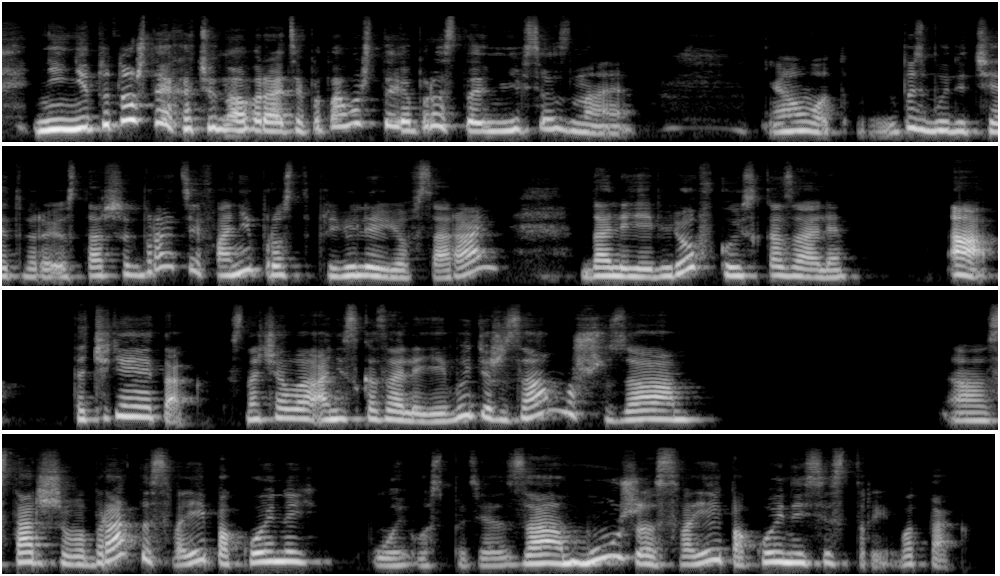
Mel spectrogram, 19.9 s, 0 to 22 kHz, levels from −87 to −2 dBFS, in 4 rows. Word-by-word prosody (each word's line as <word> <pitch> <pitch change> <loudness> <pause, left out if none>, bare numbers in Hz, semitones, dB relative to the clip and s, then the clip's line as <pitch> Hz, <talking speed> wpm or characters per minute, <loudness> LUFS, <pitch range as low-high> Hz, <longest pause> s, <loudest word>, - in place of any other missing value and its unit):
Не 255 +3 +10
не 275 +3 +11
ту 390 - +3
то, - - +8
что 440 -4 0
я - - +2
хочу 280 +1 +1
наврать, 235 -3 +2
а - - -5
потому 395 +5 -2
что 410 -3 -4
я 235 - +3
просто 335 -6 0
не 225 +3 +1
всё 270 +2 -5
знаю. 200 -5 -5 0.7
А, 215 +3 -2
вот. 215 -4 -5
М, 200 -2 -13
пусть 280 -5 +2
будет 225 -2 0
4 205 -4 -5
её - - -4
старших 215 +4 -6
братьев, 400 - -6
они 245 +10 0
просто 230 -6 -5
привели 215 +1 0
её 175 -3 -2
в - - -20
сарай, 165 0 -2 0.5
дали 210 -1 +2
ей 190 -1 +1
верёвку 235 - -2
и 210 - +1
сказали. 205 -4 -4 0.5
А! - - +6 0.4
Точнее 265 +6 0
так, - - -6
сначала 235 +2 -2
они 225 +2 +2
сказали 220 -4 -1
ей: 175 +1 -3
"Выйдешь 260 -7 -1
замуж 350 - -3
за" 215 +2 0 1.3
"а, 195 -1 -4
старшего 225 0 -1
брата - - +1
своей 240 +9 -3
покойной 250 +4 +1 0.3
ой, 170 0 -8
господи,- 170 -1 -13
за 215 +4 +2
мужа 240 - +2
своей 200 +9 -3
покойной 250 -4 +2
сестры". 225 -1 -11
Вот 205 +1 -10
так. - - -11
225 Hz, 180 wpm, -23 LUFS, 205-260 Hz, 1.3 s, не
